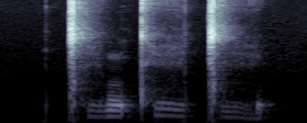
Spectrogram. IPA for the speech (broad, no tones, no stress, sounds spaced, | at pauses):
ǀʰ e̤ m tʰ e̤ ǀ e̤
